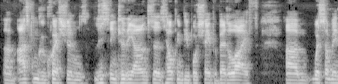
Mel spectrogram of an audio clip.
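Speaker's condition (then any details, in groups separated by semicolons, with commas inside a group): Cleft lip and palate; time with an orthodontist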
